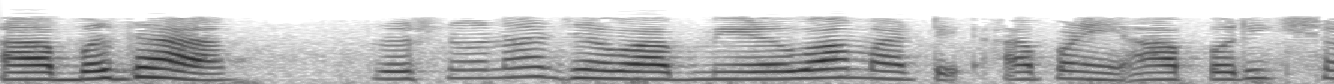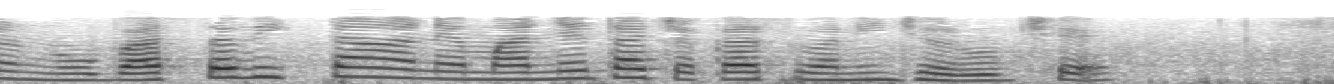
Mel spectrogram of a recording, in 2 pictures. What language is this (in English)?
Gujarati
